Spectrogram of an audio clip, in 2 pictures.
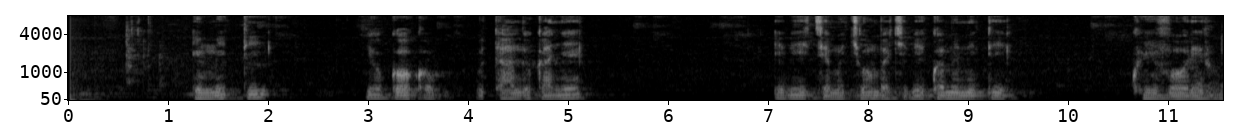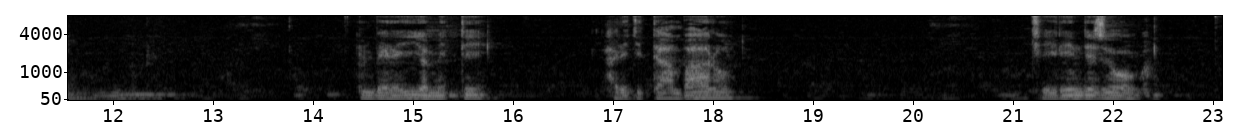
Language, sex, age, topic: Kinyarwanda, male, 25-35, health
